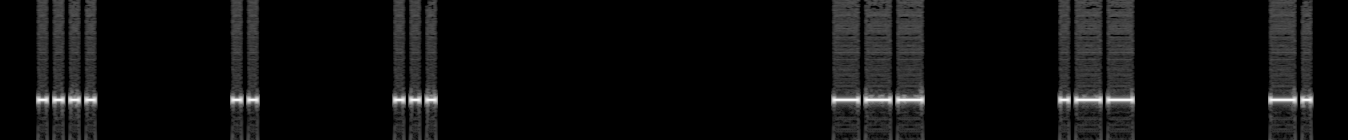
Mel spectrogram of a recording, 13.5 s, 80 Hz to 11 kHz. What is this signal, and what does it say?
Morse code, heard as a keyed tone, about 15 wpm, spaced as for 5 wpm, 1000 Hz. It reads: HIS OWN
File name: qotdfiles / 5wpm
